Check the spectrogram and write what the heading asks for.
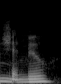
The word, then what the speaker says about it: Shenmue: Shenmue?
